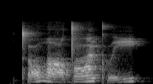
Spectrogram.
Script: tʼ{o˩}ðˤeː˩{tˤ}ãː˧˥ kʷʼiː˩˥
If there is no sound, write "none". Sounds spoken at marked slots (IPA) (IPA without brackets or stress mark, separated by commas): o˩˥, tˤ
